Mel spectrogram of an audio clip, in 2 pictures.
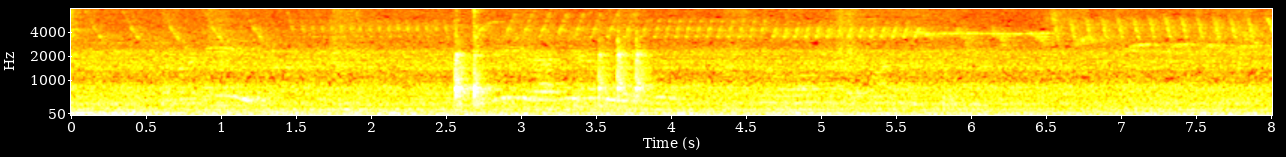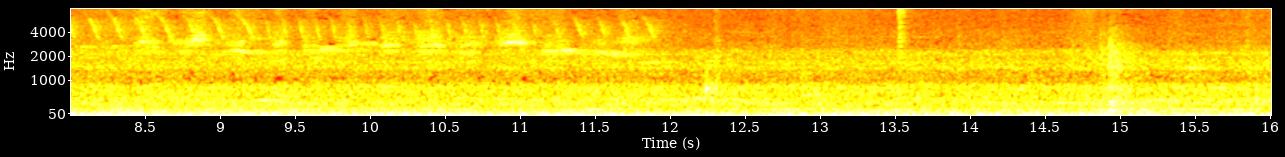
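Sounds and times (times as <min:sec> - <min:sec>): bird chirping in trills: 0:00.0 - 0:12.0.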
